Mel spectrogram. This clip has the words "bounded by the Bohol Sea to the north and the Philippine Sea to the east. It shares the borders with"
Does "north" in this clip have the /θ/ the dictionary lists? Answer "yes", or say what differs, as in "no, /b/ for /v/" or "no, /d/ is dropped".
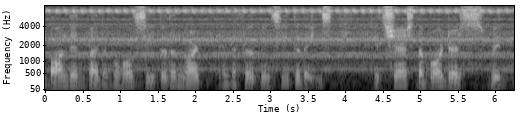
no, /t/ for /θ/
